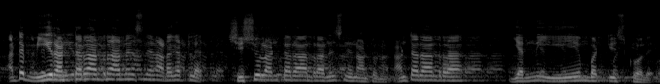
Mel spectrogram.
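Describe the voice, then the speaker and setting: A pastor preaching to a gathering in a large hall, his fairly high voice ringing with long reverb. He pulls the crowd into call-and-response, demanding answers and applause. He drops to quiet storytelling, then bursts into loud, high exclamations. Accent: Telugu. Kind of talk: sermon.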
